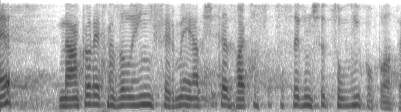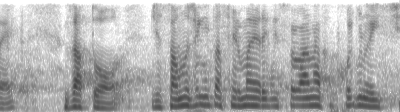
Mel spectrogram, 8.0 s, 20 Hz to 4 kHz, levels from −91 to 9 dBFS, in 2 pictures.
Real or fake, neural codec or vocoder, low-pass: fake; codec, 24 kHz, 1 kbps, SNAC; 3.6 kHz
